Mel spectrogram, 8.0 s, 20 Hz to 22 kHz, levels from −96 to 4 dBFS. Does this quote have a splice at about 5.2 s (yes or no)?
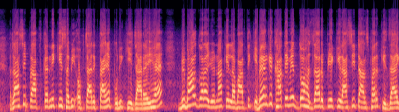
yes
